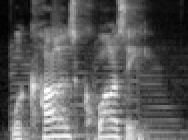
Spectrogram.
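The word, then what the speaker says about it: Waqas Qazi: guy what's his name will cause quasi that's how you pronounce that in case he didn't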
